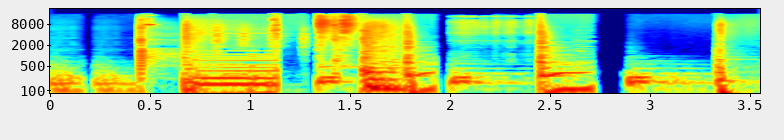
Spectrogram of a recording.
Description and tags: Dub (138 BPM-FIVE23 80171)
broken-step, glitch, table-effects, dub, fill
